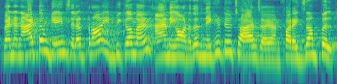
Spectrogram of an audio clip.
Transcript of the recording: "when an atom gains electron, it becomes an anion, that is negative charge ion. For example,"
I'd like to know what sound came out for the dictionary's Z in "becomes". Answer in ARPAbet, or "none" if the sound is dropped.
none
